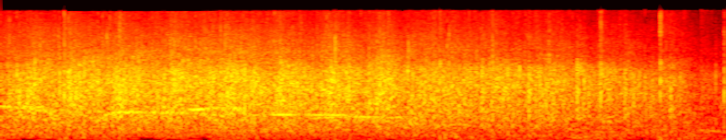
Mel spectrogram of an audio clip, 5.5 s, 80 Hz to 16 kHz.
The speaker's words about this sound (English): I celebrate this month my next year in full time ministry, 30 some years I've been in ministry, I started preaching when I was 13 years old. Yeah, you should clap for that one.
